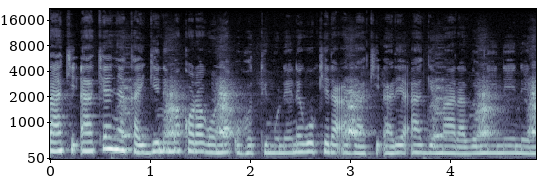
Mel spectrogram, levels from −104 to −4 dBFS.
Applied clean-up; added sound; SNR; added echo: none; Dog; 11 dB; none.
